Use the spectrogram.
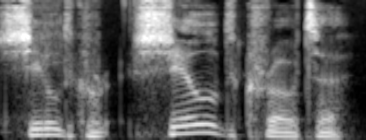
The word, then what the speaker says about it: Schildkröte: Okay, so Schildkröte. Yeah, good. Schildkröte. Yeah, the O sound is an umlaut. So we say Ö. Schildkröte.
